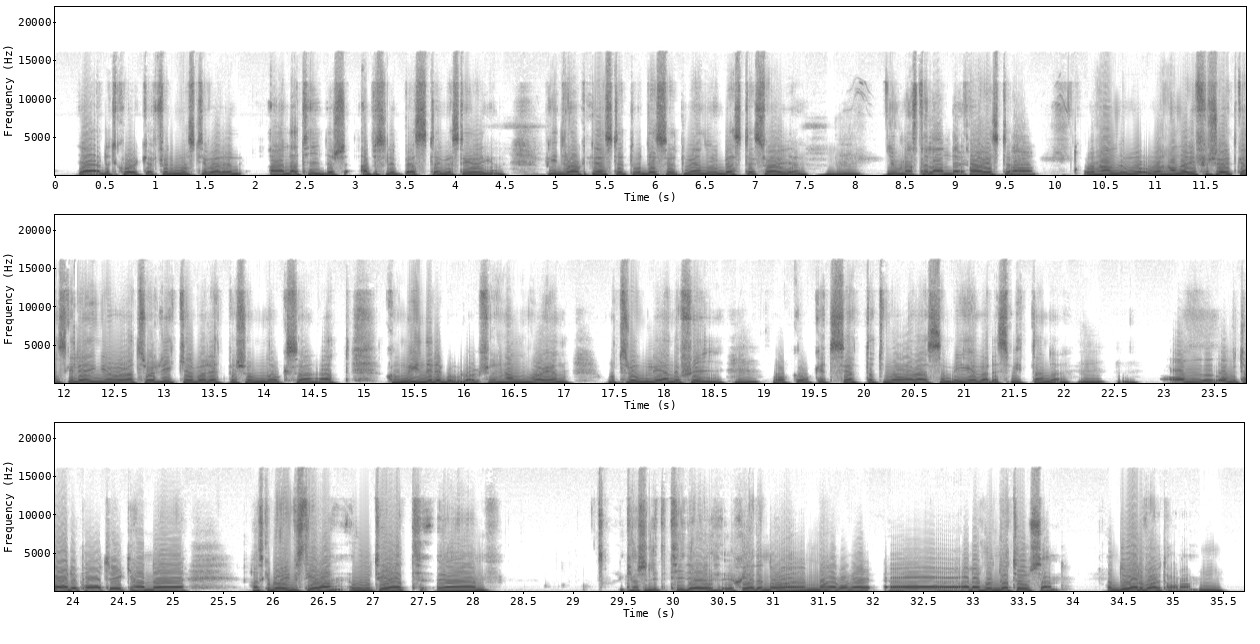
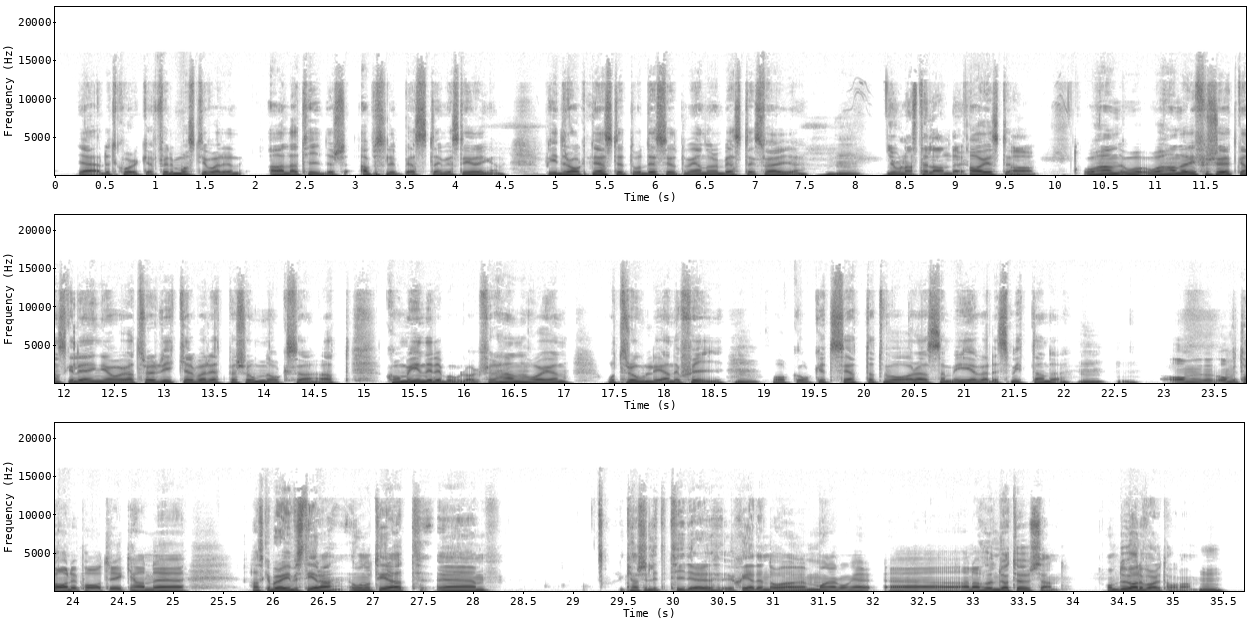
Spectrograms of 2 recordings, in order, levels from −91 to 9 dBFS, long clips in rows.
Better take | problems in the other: second | distortion; heavy; 6 dB below the speech

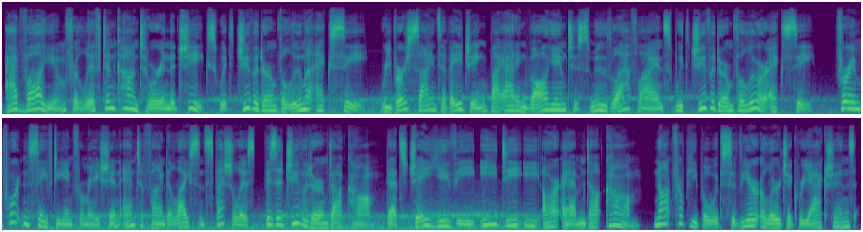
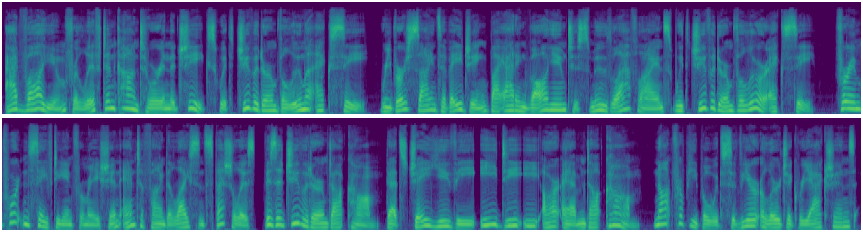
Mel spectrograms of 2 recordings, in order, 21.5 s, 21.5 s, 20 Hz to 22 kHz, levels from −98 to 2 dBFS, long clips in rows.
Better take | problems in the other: second | wind noise on the microphone; occasional gusts; until 18 s; 15 dB below the speech

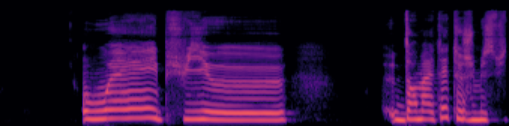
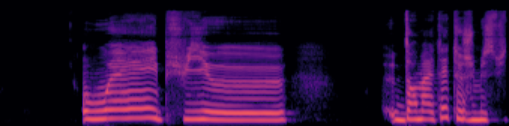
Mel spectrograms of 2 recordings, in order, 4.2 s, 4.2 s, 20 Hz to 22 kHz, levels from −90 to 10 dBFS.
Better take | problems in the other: neither | none

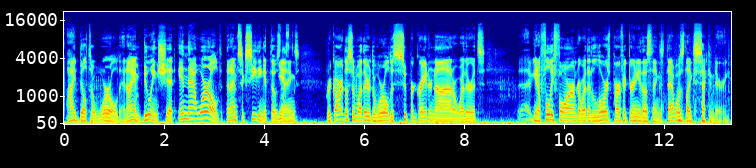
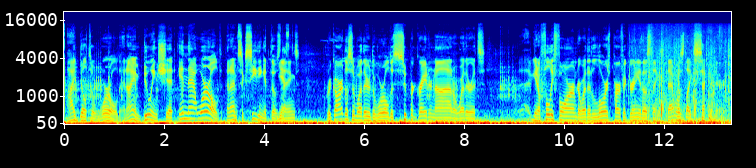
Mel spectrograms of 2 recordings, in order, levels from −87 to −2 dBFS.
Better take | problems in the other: first | animal sounds; loud; throughout; 1 dB below the speech; faint in the first

